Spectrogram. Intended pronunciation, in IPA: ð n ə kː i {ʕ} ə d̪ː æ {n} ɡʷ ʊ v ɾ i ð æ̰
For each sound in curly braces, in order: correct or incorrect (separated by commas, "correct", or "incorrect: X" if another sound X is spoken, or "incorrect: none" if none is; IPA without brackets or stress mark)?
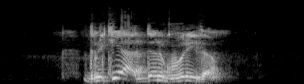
correct, correct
